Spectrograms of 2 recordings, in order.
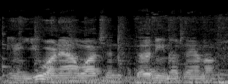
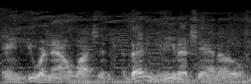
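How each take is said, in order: First: It is said with low energy. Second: It is said with more energy.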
